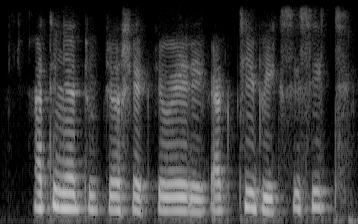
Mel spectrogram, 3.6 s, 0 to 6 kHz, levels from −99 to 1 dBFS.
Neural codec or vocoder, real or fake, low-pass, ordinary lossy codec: none; real; 5.4 kHz; Opus, 24 kbps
